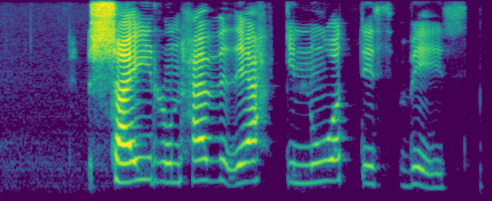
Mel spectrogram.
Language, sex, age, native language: Icelandic, male, 9, Icelandic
